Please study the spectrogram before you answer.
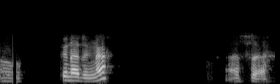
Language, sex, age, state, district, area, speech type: Bodo, male, 30-45, Assam, Chirang, rural, conversation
